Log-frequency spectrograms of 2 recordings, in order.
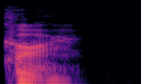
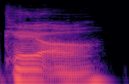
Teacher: In American English, the R sound is strong and clear. It is not silent. It is not weak. It is fully pronounced. Your tongue moves slightly back. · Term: American R sound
